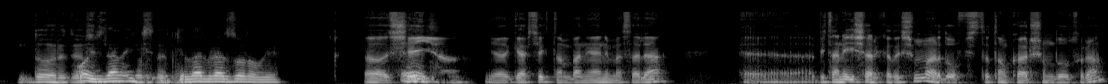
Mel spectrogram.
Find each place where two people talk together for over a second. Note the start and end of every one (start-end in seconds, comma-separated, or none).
0.7-2.0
